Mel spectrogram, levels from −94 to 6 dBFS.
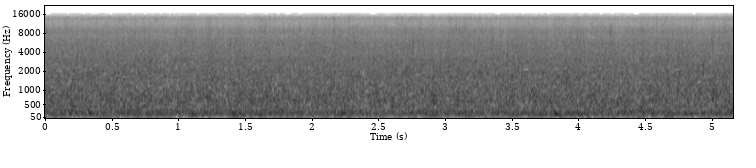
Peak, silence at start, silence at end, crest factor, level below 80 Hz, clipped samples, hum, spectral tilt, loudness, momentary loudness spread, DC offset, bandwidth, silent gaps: -4 dBFS; 0 s; 0 s; 14 dB; -46 dBFS; under 0.1%; none; -3 dB/octave; -16 LUFS; 1 LU; under 0.1%; 16 kHz; none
